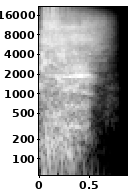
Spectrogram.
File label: pain, headcrab black; creatures; vox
